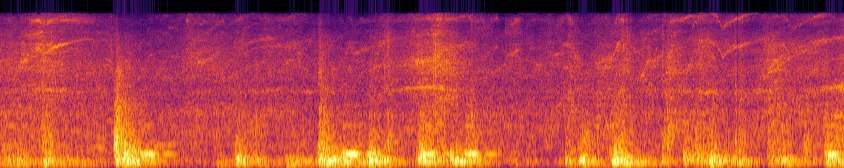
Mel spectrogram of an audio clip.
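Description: Electric two-wheel-drive RC racing buggies running on a carpet track: the high whine of their motors rising and falling as they accelerate and brake, with sharp thumps and clatters of the cars landing jumps and hitting the track every second or two.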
